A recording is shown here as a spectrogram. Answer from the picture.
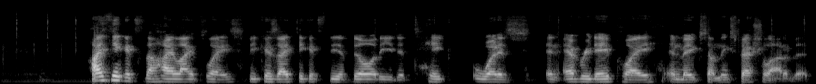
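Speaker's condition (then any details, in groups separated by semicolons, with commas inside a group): No condition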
